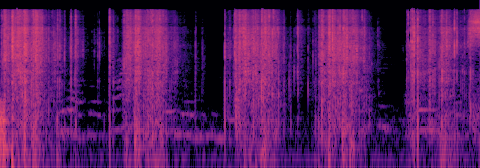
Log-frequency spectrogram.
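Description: Strips of sealed plastic packets of resin diamond-painting drills crinkling as they are handled and turned over, in about six short irregular bursts of rustling.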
